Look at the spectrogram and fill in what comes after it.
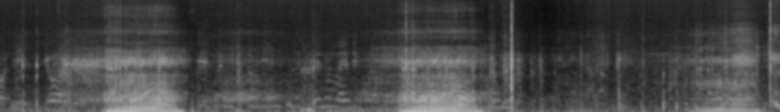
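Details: Snoring by someone described as drunk: repeated low, rattling snores on each breath in, with quieter breathing between.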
